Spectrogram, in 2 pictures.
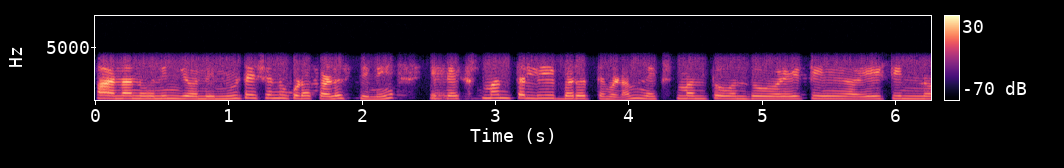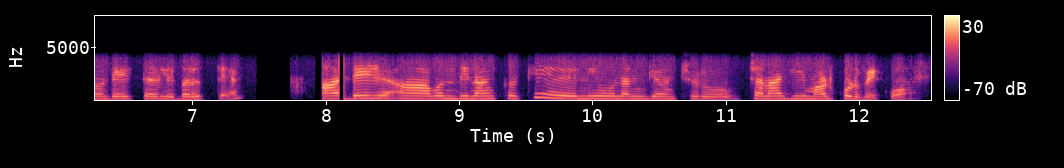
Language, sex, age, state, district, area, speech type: Kannada, female, 30-45, Karnataka, Mandya, rural, conversation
